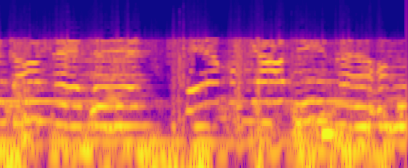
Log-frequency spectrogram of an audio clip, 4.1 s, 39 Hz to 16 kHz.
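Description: A woman singing an ornamented, gliding Hindustani melody with accompaniment, from a 1931 Columbia 78 rpm shellac record. The sound is narrow and thin, with no treble above the upper midrange, as on an early gramophone recording.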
